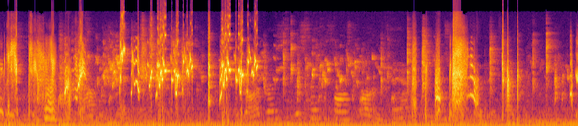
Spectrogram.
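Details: A female pet budgerigar says a few words between quick, scratchy bursts of squawks and chirps. She is not a big talker, and she also gives a small, dainty sneeze.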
